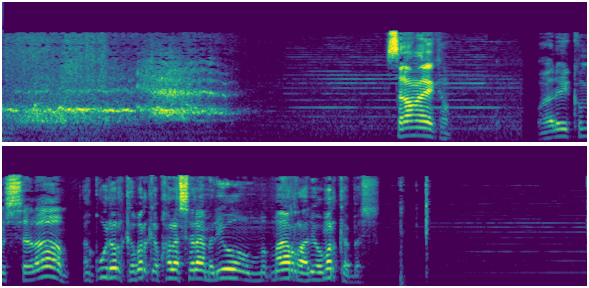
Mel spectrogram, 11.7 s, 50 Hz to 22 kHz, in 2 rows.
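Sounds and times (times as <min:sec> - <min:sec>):
car tire squeal while pulling over and stopping beside the curb: 0:00.0 - 0:02.6
speech: 0:03.9 - 0:04.6, 0:05.4 - 0:09.7.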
